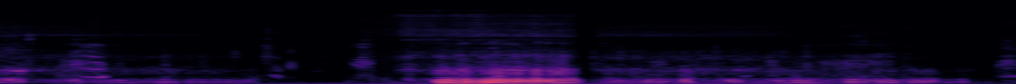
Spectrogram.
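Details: Five-day-old Bulldog puppies with their mother Spikkels, a patient dam nursing her litter; a single loud, low, rough grunting burst of under a second stands out against quieter snuffling and breathing noises.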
